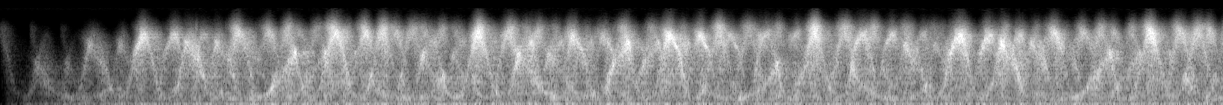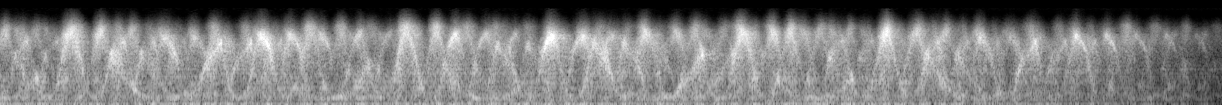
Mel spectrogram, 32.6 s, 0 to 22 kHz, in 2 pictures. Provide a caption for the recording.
Noise Cache 2
Another weird sound made by "wah wah-ing" and echoing Audacity's noise choices.
horror, space, psychic, noise, weird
